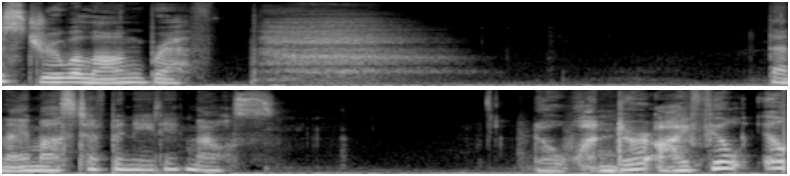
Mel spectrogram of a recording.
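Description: A young woman speaks calmly and expressively into a nearby microphone.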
